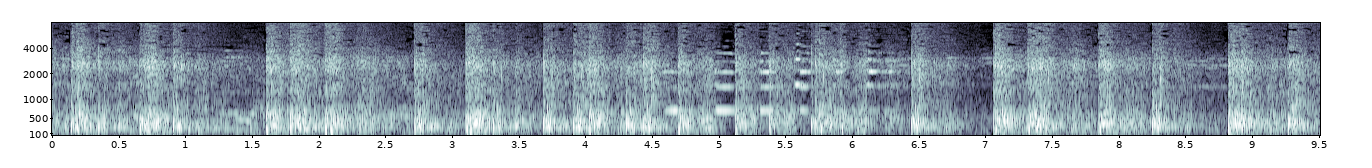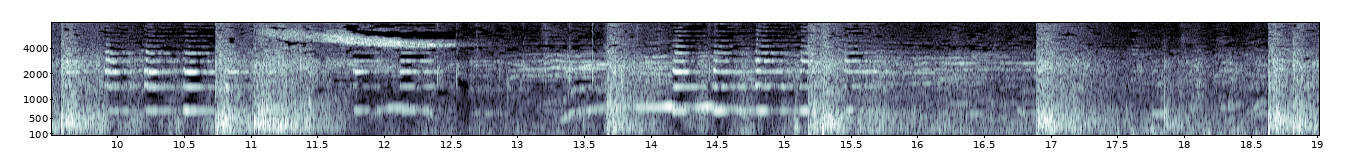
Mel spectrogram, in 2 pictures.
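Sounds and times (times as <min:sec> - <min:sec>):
fireworks bangs: 0:00.0 - 0:19.0
high falling whistle: 0:11.2 - 0:12.6.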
